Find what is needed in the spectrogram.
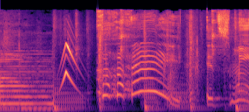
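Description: The held final chord of a children's song ends about half a second in. Two cartoon boing-style sound effects follow: a quick sharp rise and fall in pitch, then a slower glide that arches up and back down.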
